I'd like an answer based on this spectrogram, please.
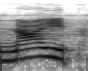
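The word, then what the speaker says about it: knife: need means गूंथना फेटना या सानना आगे है के एन आई एफ ई नाइफ नाइफ means चाकू आगे है के एन ओ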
